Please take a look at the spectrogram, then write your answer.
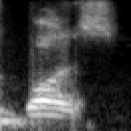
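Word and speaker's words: buoys: what is called boys this is pronounced as boys b-u-o-y-s boys are nothing but the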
